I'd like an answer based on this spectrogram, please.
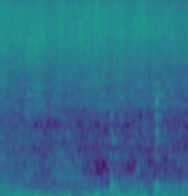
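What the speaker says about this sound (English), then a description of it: "We're gonna start giving them a saute and till they soften a little bit." Onions sautéing in butter and olive oil for a Thanksgiving bread stuffing give a steady, fairly quiet sizzle, with a couple of faint utensil scrapes partway through and no talking.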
